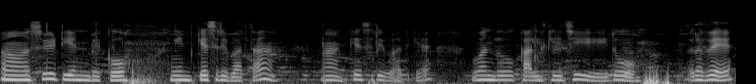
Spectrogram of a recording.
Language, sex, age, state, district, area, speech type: Kannada, female, 30-45, Karnataka, Bangalore Rural, rural, spontaneous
